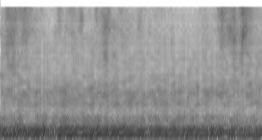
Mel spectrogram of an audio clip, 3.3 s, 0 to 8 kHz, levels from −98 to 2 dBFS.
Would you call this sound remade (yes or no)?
yes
